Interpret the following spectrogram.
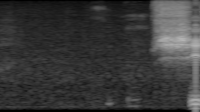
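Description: Quiet room tone, then near the end a long hissing 'sh' as a man starts to say 'sheesh'.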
